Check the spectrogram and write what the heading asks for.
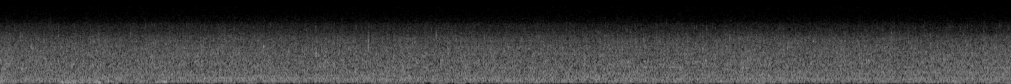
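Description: Steady rushing of shallow water flowing over a rocky riverbed.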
